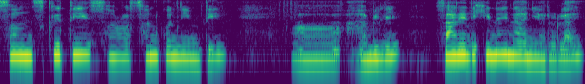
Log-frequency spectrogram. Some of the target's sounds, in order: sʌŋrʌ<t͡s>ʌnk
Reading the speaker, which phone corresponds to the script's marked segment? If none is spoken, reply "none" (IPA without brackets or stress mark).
t͡sʰ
